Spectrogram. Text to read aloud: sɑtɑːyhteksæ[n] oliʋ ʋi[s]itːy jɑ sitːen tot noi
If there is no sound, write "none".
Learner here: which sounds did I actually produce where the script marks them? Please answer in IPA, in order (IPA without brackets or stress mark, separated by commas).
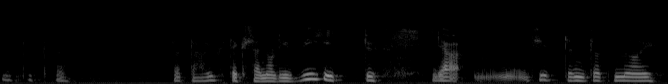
n, h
